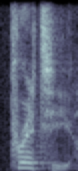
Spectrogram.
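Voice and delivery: pretty said high and leaned on; stress on pretty. Shown as a demonstration. Teacher showing the replacement word, "pretty" said high. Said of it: "replace it with".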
